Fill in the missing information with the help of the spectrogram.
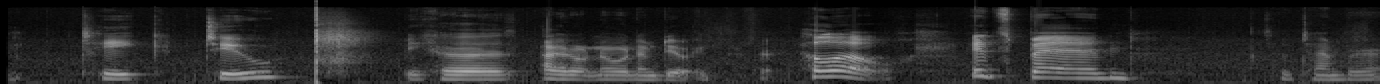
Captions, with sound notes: take two *clap* because i don't know what i'm doing ok hello it's been september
